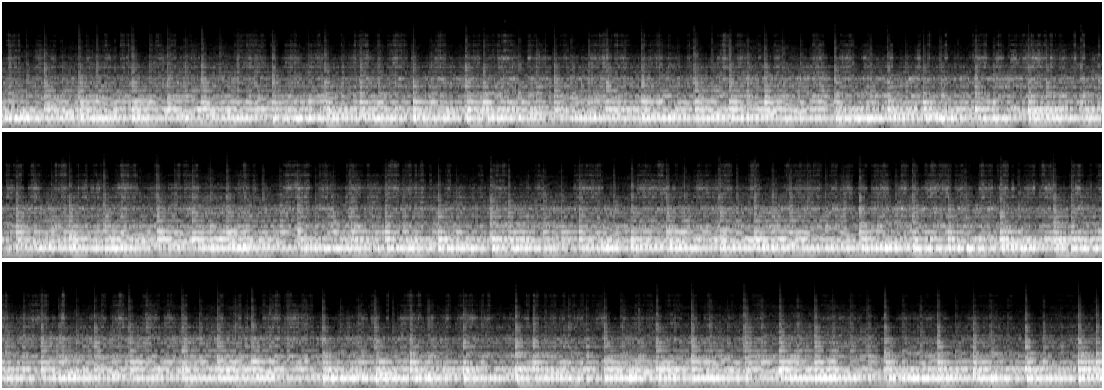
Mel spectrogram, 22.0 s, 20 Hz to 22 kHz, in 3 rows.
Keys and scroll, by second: 19.3 ctrl+z, 20.1 ctrl+z, 20.6 ctrl+shift+z.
